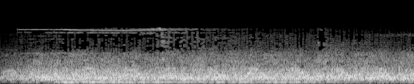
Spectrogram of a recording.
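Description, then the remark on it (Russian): A recording of several dozen human heartbeats, part of an installation by French artist Christian Boltanski at the Grand Palais exhibition centre in Paris for the annual Monumenta exhibition, blends into one loud, continuous droning rumble, dense and low like factory machinery, with a thin high whine riding on top and no voices. “Этот ритмичный гул похож на шум заводских цехов, но на самом деле это запись биения нескольких десятков человеческих сердец.”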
